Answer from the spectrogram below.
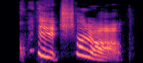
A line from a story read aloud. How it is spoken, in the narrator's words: Che squeaked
